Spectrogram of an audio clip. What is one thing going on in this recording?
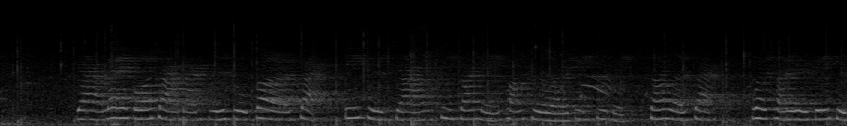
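A group of children sing together outdoors.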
